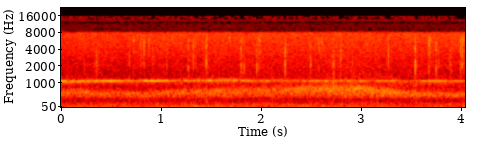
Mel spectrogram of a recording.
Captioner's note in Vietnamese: Tiếng gió thổi; Tiếng cháy lép bép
